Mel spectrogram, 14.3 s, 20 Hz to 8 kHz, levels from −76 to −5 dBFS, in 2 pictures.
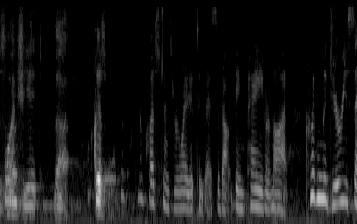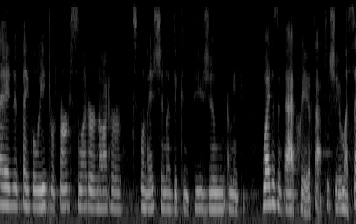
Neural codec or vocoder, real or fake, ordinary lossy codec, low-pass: codec, 24 kHz, 0.9 kbps, WavTokenizer, medium music audio release; fake; AAC, 48 kbps; 7.2 kHz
